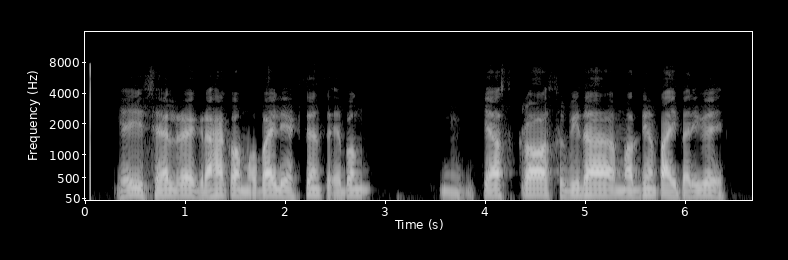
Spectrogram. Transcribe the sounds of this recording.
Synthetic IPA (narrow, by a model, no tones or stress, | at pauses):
eɦiselɾeɡɾaɦakɔmobajleksensebɔŋ | kjaskɾɔsubid̪ʱamʌd̪ʱjɔpajpaɾibe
